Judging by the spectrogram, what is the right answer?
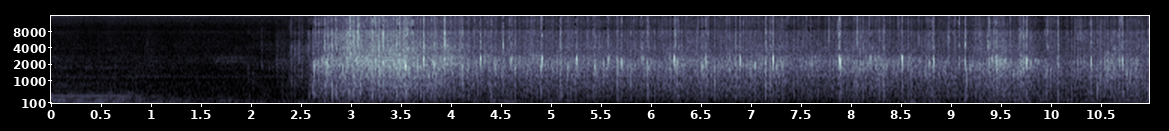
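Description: The last of the backing music fades out, then an audience breaks into applause about two and a half seconds in, with many separate hand claps heard.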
